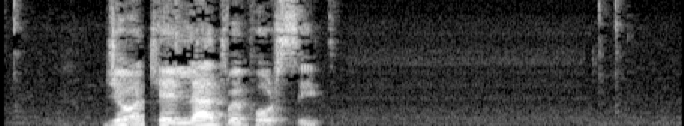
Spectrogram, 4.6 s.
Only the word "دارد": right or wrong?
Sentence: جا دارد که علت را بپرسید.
wrong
